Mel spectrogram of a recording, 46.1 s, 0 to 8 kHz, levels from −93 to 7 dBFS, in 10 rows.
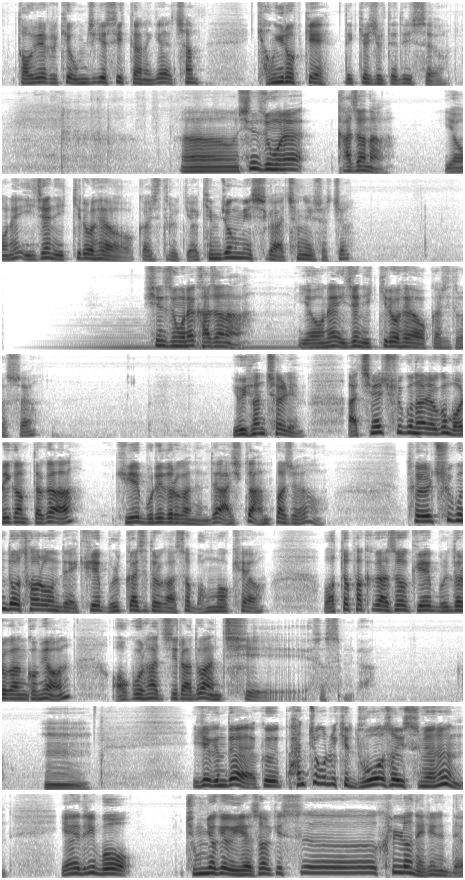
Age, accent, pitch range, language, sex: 40-59, native, 120-170 Hz, Korean, male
